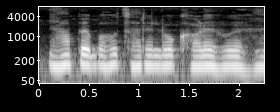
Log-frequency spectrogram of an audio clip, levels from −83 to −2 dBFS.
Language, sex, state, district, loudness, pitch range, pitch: Hindi, male, Jharkhand, Palamu, -16 LUFS, 135-145 Hz, 140 Hz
